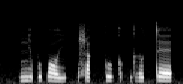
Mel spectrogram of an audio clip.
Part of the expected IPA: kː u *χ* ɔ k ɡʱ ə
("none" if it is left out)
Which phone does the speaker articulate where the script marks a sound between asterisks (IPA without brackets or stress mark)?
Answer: k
